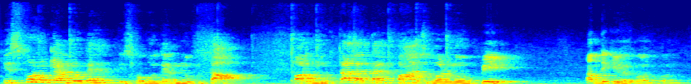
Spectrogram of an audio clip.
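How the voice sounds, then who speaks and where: A man's voice: high-pitched, sing-song, normal speed, very echoey, distant mic, a little hiss or hum, poor audio. A male Hindi teacher giving a grammar lesson to a class, asking questions often and acting out students' doubts. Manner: acts out students' doubts in quoted asides.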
